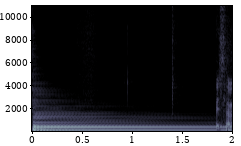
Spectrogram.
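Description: Nylon-string classical guitar: a single low C plucked once, ringing and slowly fading.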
